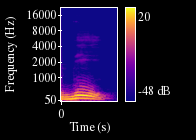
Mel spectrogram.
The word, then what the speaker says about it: the: তার পূর্বে যে দিটি বসবে সেই দি এর উচ্চারণ হবে দি অর্থাৎ ভাওয়েল এর আগে যে দি বসবে সেই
